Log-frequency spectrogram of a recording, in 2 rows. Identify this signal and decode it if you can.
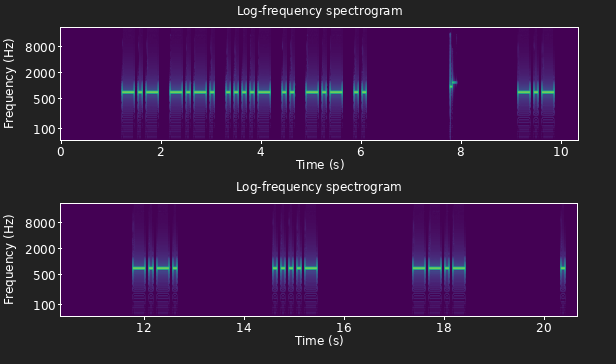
Morse code, heard as a keyed tone, about 15 wpm, spaced as for 7 wpm, 700 Hz. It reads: KC4IKI KC4QE
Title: USA Call Signs - 8x Character Spacing - 15wpm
